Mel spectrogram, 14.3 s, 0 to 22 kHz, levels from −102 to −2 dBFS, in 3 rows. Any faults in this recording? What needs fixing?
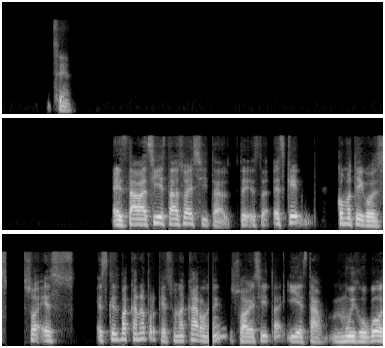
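The speech drops to dead silence twice, from 9.57 to 9.80 s (about 233 ms) and from 12.10 to 12.16 s (55 ms), then resumes where it left off. These gaps are likely a Bluetooth stall: radio interference delayed packets, the headphone buffer emptied, and playback waited for retransmissions. Keeping the phone close to the headphones with a clear line of sight, away from busy 2.4 GHz sources, would prevent it.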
